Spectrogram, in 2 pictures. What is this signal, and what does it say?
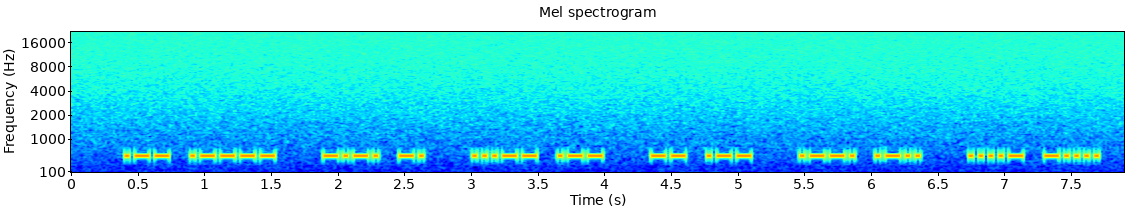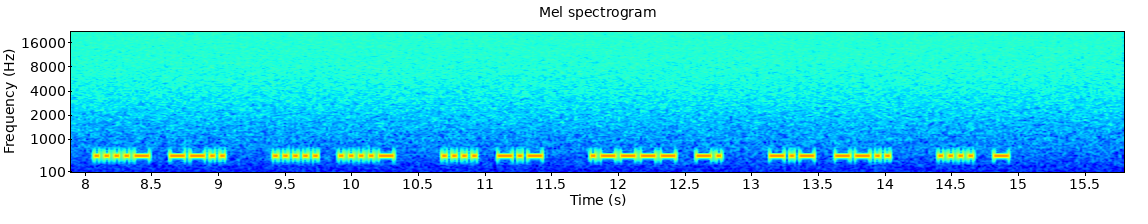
Morse code, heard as a keyed tone, machine-sent, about 32 wpm, spaced as for 28 wpm, 540 Hz. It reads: W1 CN 3W MW PL 46 4Z 54 HK 1N KZ HT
